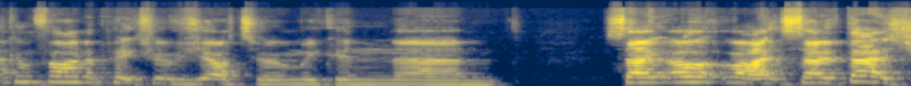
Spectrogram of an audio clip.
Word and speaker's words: Jota: Just let me load in a picture of Jota because you've got to say it properly. Like Jota. It's not Jota. It's not Jota. It's Jota.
